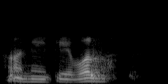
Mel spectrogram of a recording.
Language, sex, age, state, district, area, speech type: Nepali, male, 60+, West Bengal, Kalimpong, rural, conversation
